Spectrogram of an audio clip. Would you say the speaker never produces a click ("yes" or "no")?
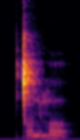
no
